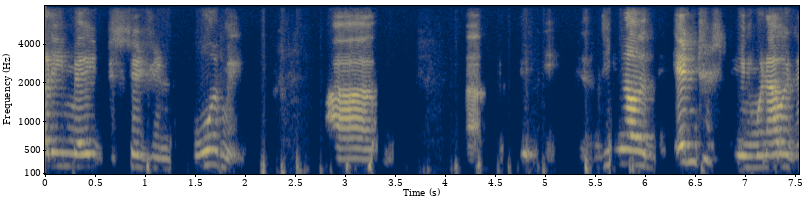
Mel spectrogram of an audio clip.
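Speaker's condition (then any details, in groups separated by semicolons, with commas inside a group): Cerebral palsy; present from birth, neck surgery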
